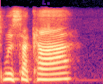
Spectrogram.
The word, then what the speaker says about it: moussaka: Is that correct? It's moussaka? – Yes. I mean, I wouldn't overthink that. But yeah, that's what they would say in Greece.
